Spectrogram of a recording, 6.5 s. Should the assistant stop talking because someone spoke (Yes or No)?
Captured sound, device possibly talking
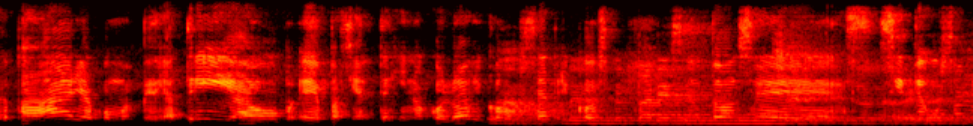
Yes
